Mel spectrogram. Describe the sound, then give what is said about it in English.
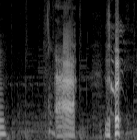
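A person clears their throat in two rough, raspy bursts: a longer gravelly rumble followed by a shorter, sharper one, with quiet pauses around them and no speech. “Let me clear my throat.”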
